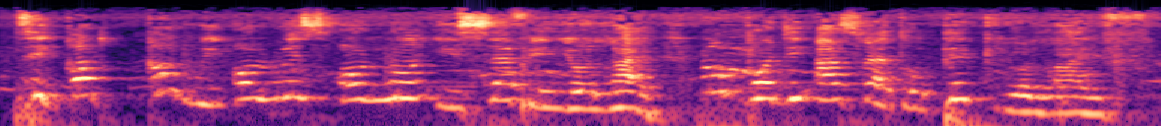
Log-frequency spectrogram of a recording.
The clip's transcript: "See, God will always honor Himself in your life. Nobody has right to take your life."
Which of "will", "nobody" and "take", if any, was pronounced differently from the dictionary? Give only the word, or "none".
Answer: will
